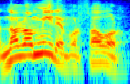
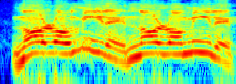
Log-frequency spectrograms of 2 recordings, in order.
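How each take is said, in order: First: Said in the usual way. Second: Higher and louder, pressing the point; raised mock warning to the congregation; emphatic repeat. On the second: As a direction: insist it playfully, louder.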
